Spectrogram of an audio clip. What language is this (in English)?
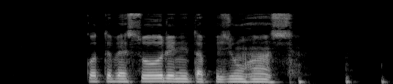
Shina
